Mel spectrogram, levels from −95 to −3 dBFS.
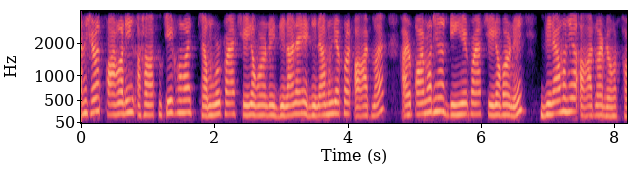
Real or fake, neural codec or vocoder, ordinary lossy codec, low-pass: fake; autoencoder, 22.05 kHz, a latent of 192 numbers a frame, VITS, trained on one speaker; none; 3.6 kHz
